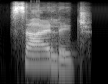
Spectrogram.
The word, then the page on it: silage: Indian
